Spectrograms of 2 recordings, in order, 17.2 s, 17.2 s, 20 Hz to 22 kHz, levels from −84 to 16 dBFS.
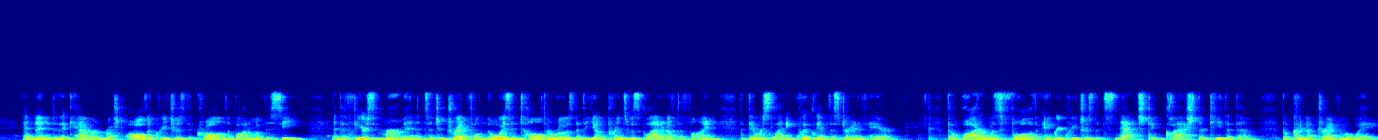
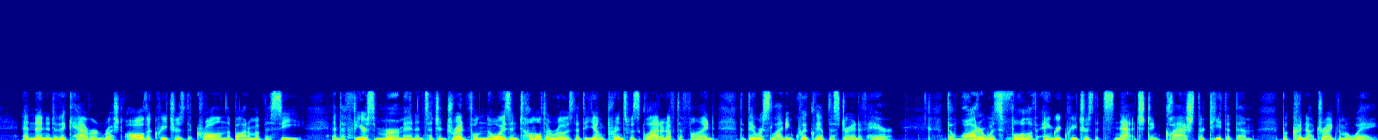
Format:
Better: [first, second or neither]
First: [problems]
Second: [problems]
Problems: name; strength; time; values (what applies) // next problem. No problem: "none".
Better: second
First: room echo; dies away in 0.8 s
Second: none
